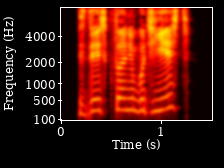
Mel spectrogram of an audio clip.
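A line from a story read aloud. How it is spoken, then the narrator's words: Shouting into silence. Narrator (Russian): крикнула в тишину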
